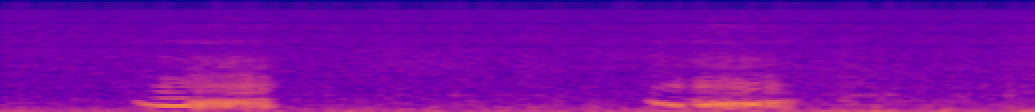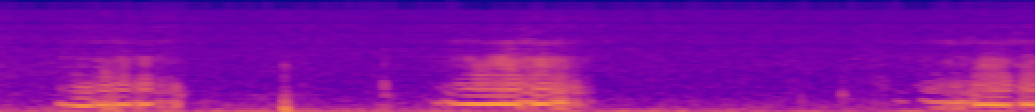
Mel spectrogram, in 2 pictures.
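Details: Cat snoring in its sleep: five soft, raspy snoring breaths roughly every one and a half seconds, low and rumbling, in a quiet room with faint background hum.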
